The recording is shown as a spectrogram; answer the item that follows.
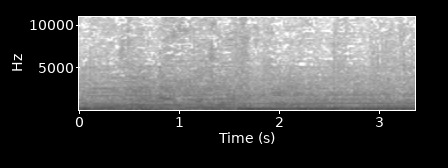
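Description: Race car engine in a racing video game held at a steady high drone, pitch stepping under hard braking with a faint tyre squeal, loud and continuous throughout.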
